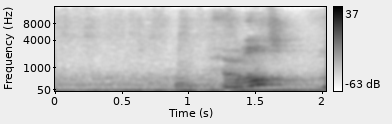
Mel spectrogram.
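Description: Marker pen writing on a whiteboard, with a man's voice speaking over it in the second half.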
